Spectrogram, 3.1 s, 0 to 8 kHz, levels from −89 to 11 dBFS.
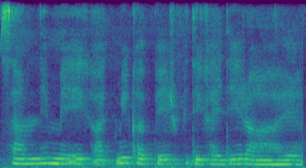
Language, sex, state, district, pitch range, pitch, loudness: Hindi, female, Arunachal Pradesh, Papum Pare, 205-230 Hz, 220 Hz, -17 LUFS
